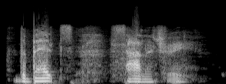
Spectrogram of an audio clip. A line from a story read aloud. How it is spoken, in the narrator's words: Sherlock gasps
